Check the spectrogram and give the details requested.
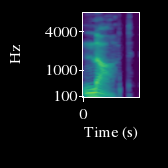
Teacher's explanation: Tongue to alveolar ridge, air out through the nose, voice on.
